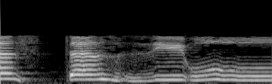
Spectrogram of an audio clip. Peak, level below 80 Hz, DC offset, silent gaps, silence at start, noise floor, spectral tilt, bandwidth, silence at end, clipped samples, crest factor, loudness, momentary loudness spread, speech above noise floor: 0 dBFS; -58 dBFS; under 0.1%; none; 0 s; -40 dBFS; -10.5 dB/octave; 4 kHz; 0 s; under 0.1%; 18 dB; -18 LUFS; 11 LU; 22 dB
